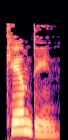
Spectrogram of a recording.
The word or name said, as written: camdene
